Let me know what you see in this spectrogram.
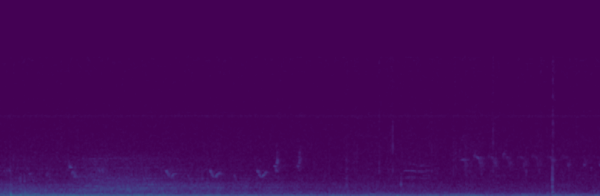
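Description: Short, faint, high bird chirps, several of them dipping in pitch, over a low outdoor rumble that is loudest in the first second and a half. There is a single sharp tick near the end.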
